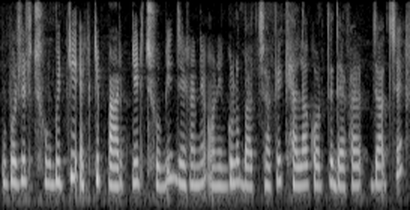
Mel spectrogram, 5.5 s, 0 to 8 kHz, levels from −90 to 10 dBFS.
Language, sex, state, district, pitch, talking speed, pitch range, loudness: Bengali, female, Tripura, West Tripura, 260 Hz, 130 wpm, 245-280 Hz, -22 LUFS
